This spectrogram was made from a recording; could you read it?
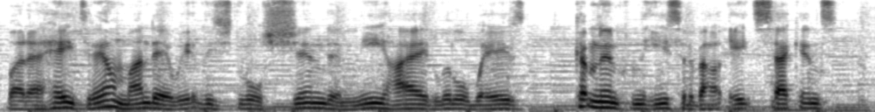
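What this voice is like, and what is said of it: Weak, not fully recovered voice. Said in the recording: “giving my voice a little bit of a rest. It still hasn't come back yet.”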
